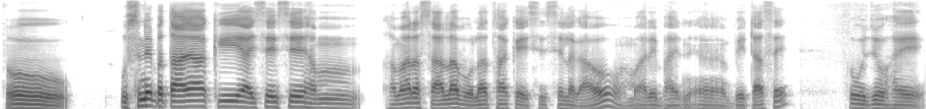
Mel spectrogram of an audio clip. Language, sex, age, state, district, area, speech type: Hindi, male, 60+, Uttar Pradesh, Jaunpur, rural, spontaneous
